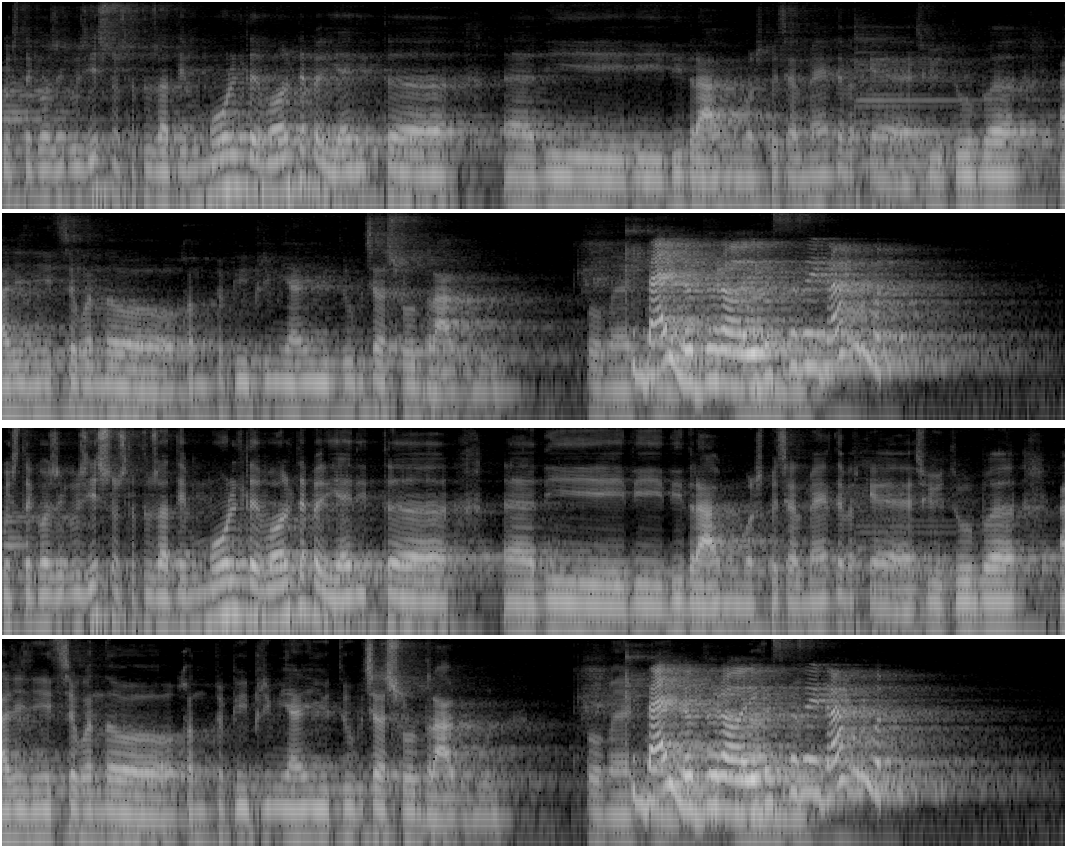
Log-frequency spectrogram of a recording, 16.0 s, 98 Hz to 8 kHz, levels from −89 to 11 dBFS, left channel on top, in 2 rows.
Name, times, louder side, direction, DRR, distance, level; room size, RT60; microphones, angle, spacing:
voice 1, 0.0-7.6 7.9-11.7 12.4-13.0 13.5-14.0, right 2 dB, 65° right, 10 dB, 1.5 m, -28 dB
sound 1, 6.4-10.2, left 3 dB, 40° left, 5.9 m, -50 dB
voice 2, 12.3-14.6, right 1 dB, 20° right, 4 dB, 1.4 m, -20 dB
27.5 x 18.0 x 7.5 m, 2.2 s
head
